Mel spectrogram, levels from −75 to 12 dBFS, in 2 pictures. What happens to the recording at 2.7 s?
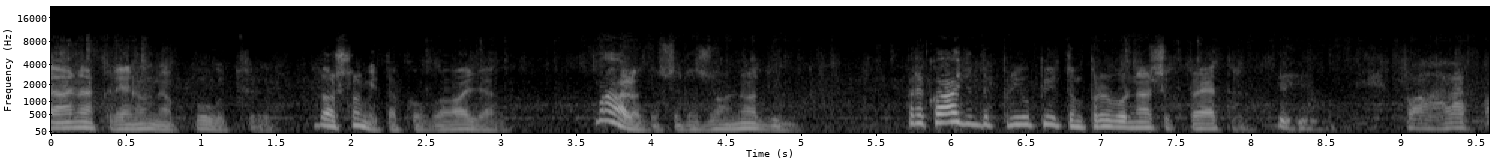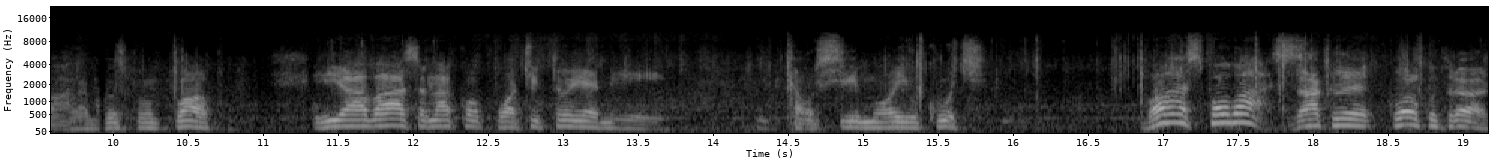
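At 2.63 to 2.69 s there is a short stall from a late packet. A packet arrived after its playout deadline, so the jitter buffer ran dry and the receiver filled the gap by extending the last sound for about 33 ms. When the packet came in, playback resumed where it had stopped, so no audio is lost, but everything after this point plays 33 ms later. The stretched sound comes across as a brief hold with a faint buzzy or dipped quality.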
